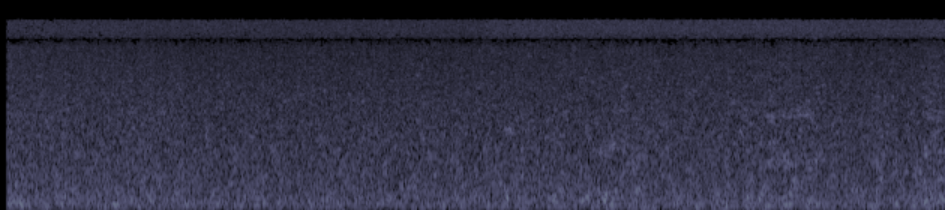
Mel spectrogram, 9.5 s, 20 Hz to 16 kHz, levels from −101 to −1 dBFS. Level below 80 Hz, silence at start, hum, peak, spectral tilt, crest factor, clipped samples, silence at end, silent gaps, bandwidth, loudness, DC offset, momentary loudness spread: -74 dBFS; 0.05 s; none; -42 dBFS; -3 dB/octave; 16 dB; under 0.1%; 0 s; none; 11.5 kHz; -56 LUFS; under 0.1%; 2 LU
